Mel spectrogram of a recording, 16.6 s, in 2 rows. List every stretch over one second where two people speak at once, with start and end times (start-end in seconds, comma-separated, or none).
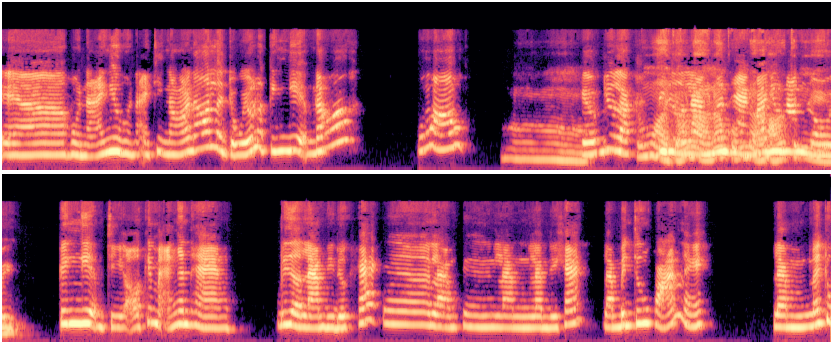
6.3-8.4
